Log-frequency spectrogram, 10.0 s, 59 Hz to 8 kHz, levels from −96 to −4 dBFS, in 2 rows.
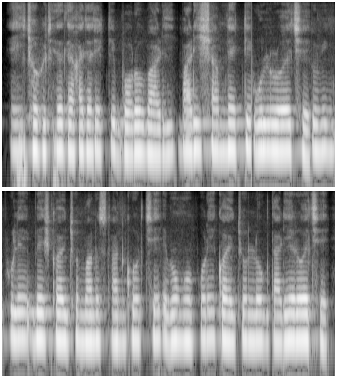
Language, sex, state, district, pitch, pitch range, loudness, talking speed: Bengali, male, West Bengal, North 24 Parganas, 155 Hz, 150-155 Hz, -16 LUFS, 150 wpm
